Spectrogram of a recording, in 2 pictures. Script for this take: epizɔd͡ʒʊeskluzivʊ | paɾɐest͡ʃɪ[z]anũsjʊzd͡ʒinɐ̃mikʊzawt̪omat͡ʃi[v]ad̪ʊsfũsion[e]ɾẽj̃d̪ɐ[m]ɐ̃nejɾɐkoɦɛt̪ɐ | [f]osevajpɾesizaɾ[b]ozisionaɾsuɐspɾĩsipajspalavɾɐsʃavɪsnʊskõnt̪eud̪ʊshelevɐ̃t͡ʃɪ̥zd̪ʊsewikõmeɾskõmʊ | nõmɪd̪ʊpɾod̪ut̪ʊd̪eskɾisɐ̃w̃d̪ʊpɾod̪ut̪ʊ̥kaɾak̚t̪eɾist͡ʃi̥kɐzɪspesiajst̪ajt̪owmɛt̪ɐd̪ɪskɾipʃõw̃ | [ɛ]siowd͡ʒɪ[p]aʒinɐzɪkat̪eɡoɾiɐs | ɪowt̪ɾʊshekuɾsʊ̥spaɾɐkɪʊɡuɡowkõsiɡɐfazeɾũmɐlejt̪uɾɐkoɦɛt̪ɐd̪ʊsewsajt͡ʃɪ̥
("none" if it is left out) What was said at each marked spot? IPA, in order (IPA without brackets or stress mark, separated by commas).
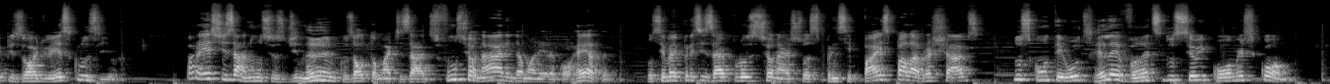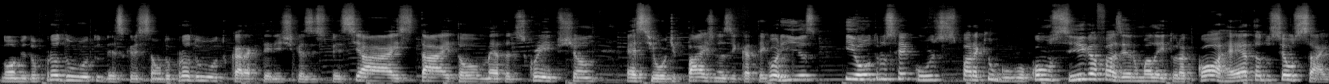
z, z, a, m, v, p, ɛ, p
